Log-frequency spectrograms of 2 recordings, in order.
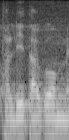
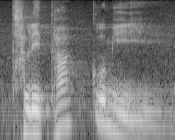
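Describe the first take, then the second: First: It is said as four syllables, dal-li-da-gum. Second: It is said as two words, ta-li-ta kku-mi. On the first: This is the form used in the translated text. "번역본에 달리다굼이라고 나와 있기 때문에" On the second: This is the original local pronunciation. "본토 발음으로는"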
